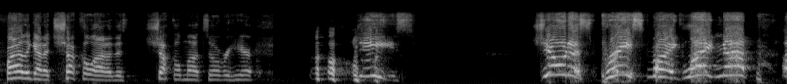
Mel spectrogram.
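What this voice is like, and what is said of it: Loud yelling voice. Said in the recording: “I'm not even drinking and I'm yelling!”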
